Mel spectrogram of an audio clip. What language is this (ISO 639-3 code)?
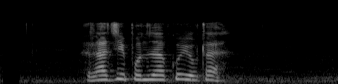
nep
